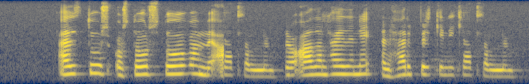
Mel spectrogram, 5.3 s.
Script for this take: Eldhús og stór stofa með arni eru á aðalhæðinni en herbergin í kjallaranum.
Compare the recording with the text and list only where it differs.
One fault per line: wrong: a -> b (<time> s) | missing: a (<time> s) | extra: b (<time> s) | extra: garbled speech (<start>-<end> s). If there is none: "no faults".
wrong: arni -> kjallaranum (2.2 s)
